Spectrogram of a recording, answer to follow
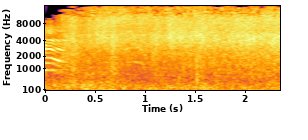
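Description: Rushing, splashing water around a water-ride boat, as a steady loud wash of noise, with wind buffeting the microphone.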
